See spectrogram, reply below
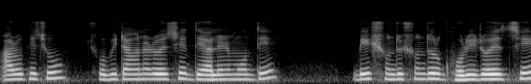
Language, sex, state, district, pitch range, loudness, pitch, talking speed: Bengali, female, Odisha, Malkangiri, 230-255 Hz, -14 LUFS, 240 Hz, 135 wpm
